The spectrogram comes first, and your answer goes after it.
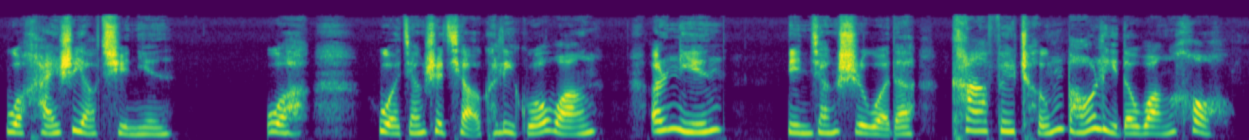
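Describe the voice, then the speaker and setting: A woman voicing an earnest, lovesick young man who runs a cafe in a children's storybook, in a slightly lowered soft voice. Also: measured pace, long pauses, no echo, clean studio sound, natural voice. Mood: determined.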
